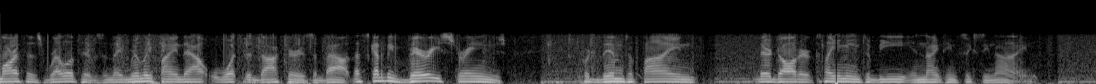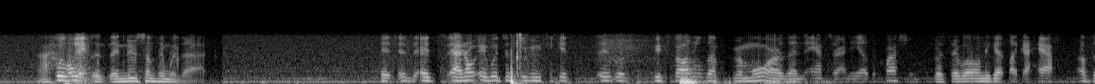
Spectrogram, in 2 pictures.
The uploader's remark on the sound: With live listener feedback. Recorded live on the net via TalkShoe on Sunday, 10th of June 2007. Note: This is a "Rough, Ready, and Raw" version -- this podcast episode is going out as it was recorded, with no post production work...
